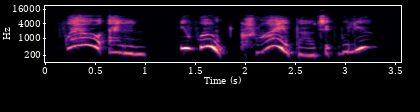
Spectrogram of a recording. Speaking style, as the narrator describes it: exclaimed, surprised at my earnestness

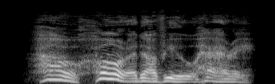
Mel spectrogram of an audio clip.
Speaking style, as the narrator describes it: cried the Duchess

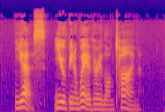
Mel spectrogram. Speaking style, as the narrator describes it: he answered somewhat stiffly

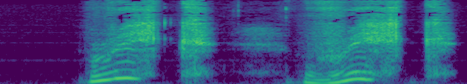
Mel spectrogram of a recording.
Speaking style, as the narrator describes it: cried with a sudden terror in his manner in an altered voice

